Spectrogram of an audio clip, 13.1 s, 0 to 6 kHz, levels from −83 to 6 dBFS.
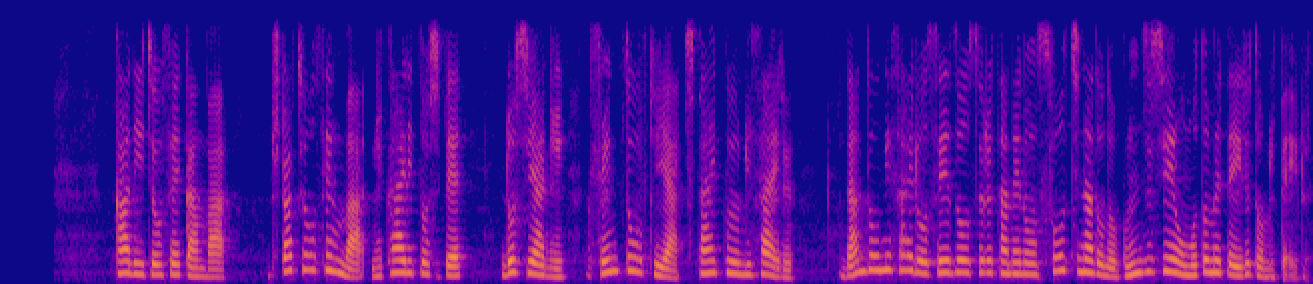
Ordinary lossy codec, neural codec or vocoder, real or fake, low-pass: none; autoencoder, 22.05 kHz, a latent of 192 numbers a frame, VITS, trained on one speaker; fake; 5.4 kHz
